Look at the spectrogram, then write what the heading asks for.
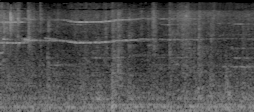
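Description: Steady rumble and rolling hum of a Jabalpur–Mumbai Garib Rath Express pulling out of Igatpuri station in hilly country, with faint high wheel squeals drifting over the continuous low noise.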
